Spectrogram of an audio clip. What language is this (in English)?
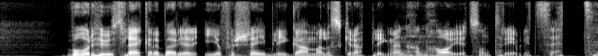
Swedish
